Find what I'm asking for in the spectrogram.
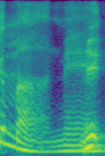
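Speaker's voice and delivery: put-on old-time movie tough-guy villain voice. Mocking how a film's villain talked, imitating a 1920s movie bad guy. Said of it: "he sounded like he was trying to do like the bad guys from like the 20s".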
